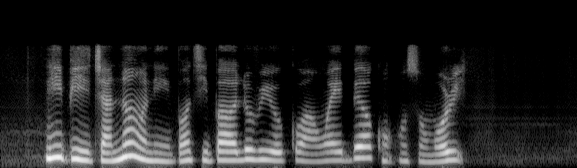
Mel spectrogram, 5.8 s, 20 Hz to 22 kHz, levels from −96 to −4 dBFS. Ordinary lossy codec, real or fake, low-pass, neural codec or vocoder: Opus, 64 kbps; fake; 7.2 kHz; codec, 24 kHz, 0.5 kbps, DualCodec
